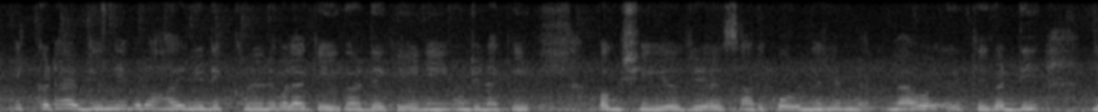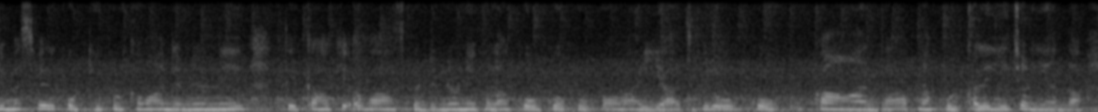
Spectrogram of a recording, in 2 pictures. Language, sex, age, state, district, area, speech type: Dogri, female, 18-30, Jammu and Kashmir, Kathua, rural, spontaneous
